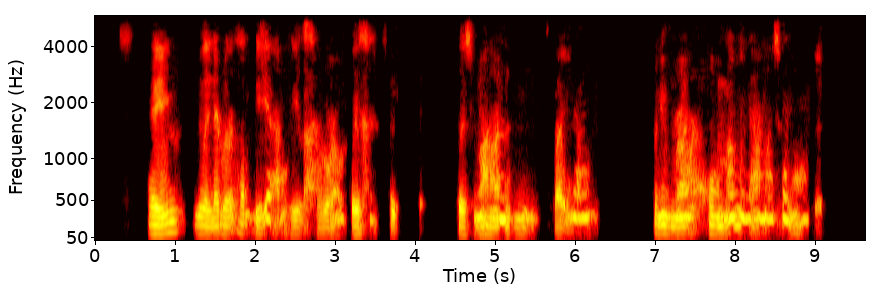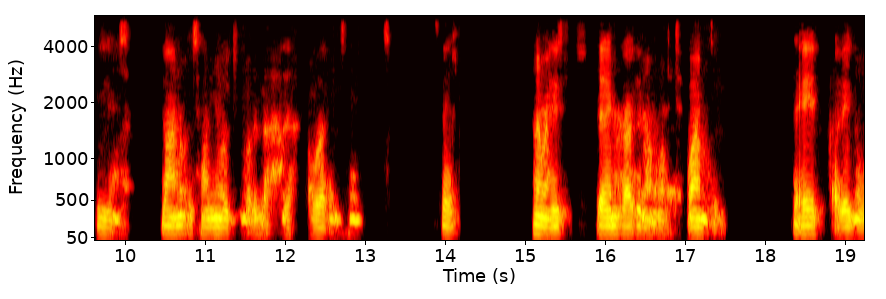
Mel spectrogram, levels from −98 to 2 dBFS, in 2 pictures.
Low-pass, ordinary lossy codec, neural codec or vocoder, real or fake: 5.4 kHz; Opus, 64 kbps; codec, 16 kHz, 1 kbps, FreqCodec, larger model; fake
